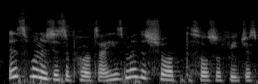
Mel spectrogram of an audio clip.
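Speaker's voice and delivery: ordinary talk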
